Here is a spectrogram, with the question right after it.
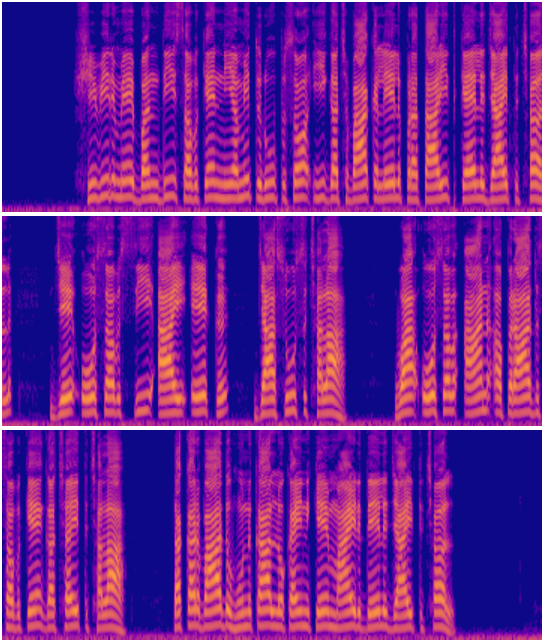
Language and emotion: Maithili, neutral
